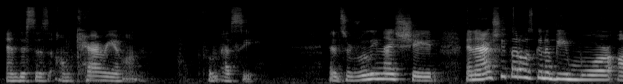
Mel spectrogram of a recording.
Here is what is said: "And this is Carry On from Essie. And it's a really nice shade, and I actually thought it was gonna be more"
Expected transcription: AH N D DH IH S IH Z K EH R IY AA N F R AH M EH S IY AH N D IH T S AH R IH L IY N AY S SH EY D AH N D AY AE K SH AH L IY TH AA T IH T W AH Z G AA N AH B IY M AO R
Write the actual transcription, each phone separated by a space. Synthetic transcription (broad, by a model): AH N DH IH S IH Z K EH R IY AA N F R AH M EH S IY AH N IH T S AH R IH L IY N AY S SH EY D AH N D AY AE K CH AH L IY TH AA T IH T W AH Z G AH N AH B IY M AO R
